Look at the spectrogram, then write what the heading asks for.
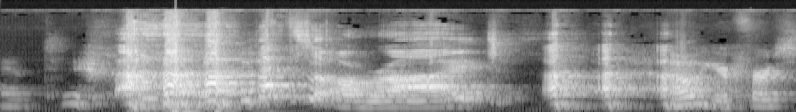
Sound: laughter

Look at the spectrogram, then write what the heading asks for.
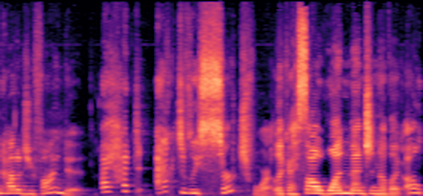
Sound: none

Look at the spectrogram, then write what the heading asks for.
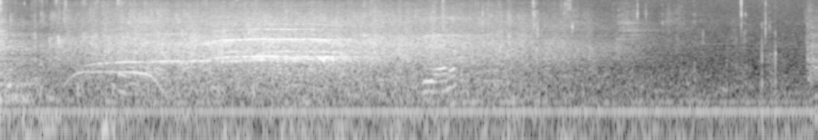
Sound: applause

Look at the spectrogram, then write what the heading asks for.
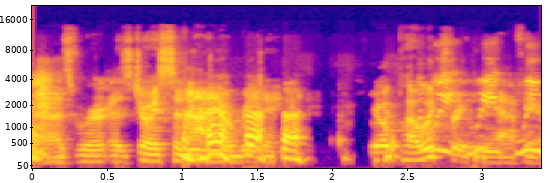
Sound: laughter

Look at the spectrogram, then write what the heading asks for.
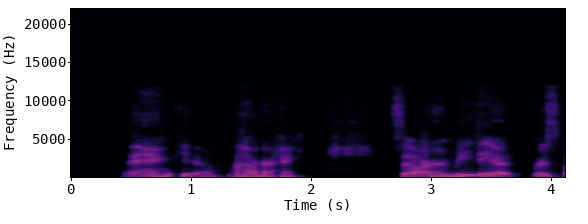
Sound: chuckles

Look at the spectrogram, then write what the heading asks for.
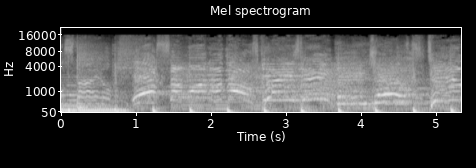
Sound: cheering

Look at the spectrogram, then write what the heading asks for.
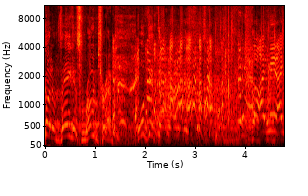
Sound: everyone laughing

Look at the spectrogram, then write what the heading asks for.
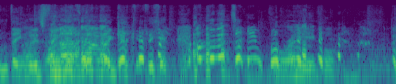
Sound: laughing

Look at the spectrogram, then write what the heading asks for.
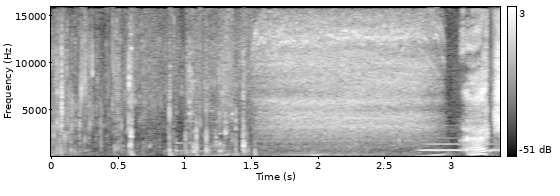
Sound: sniffing

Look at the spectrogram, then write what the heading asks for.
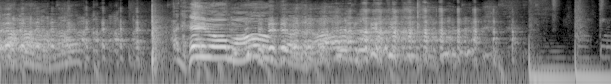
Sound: laugh

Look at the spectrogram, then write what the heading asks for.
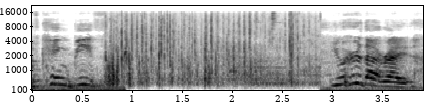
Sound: tape fast forwarding

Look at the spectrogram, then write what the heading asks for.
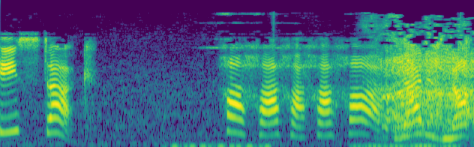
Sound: lucy giggling

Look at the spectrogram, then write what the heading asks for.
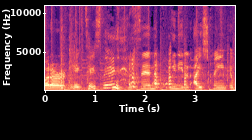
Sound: laughing

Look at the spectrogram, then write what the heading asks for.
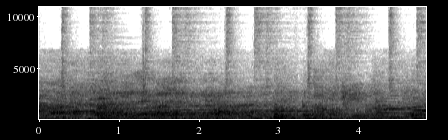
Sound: crowd talking

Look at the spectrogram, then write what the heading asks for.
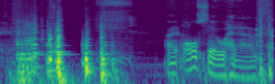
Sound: panel clatters

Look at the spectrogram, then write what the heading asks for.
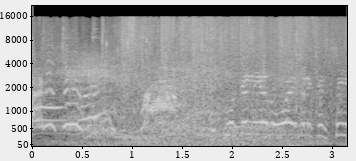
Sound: spinosaurus growls

